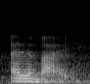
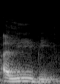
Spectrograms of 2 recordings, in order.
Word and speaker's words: alibi: एलबाई। इट्स नॉट अलीबी, एलबाई। एलबाई, the pronunciation is एलबाई, right.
